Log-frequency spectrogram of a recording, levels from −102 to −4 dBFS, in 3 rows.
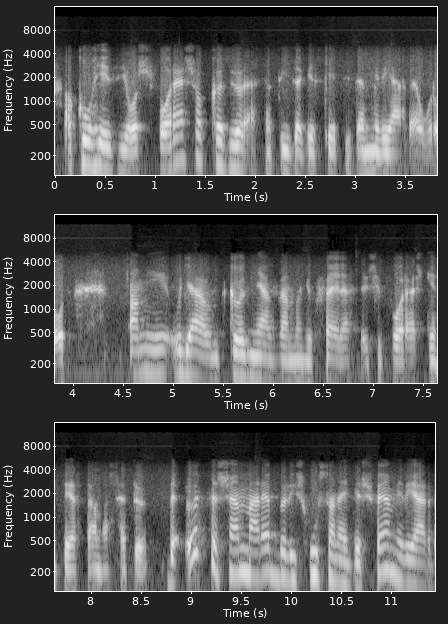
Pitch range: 125-165 Hz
